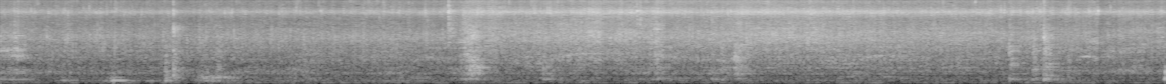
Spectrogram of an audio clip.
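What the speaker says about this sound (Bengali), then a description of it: "পেঁয়াজটা ভাজা হয়ে" Onion frying in a pan for a fresh greens dish with green chili and salt, a loud steady sizzle with occasional stirring scrapes and clicks, close up and without talk.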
